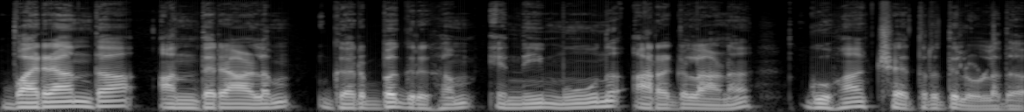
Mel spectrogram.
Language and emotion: Malayalam, neutral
